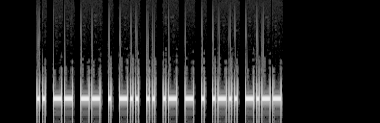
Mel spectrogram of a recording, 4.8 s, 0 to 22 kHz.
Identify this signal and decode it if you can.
Morse code, heard as a keyed tone, about 34 wpm, 700 Hz. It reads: IMMEDIATELY
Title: LY Suffix - Top 100 Words with Base Words 35wpm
